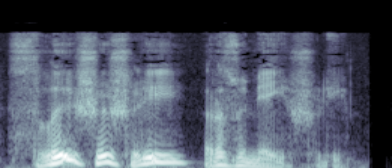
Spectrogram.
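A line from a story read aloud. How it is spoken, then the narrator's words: Low suffering singing. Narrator (Russian): Ведьма-цыганка запела низким страдающим голосом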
